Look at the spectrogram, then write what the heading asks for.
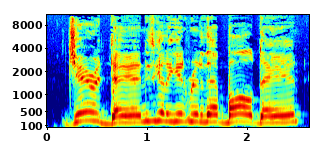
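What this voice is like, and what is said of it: Imitates another person's voice. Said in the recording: “That's my Lomas Brown for you for the day ... your Lomas impression ... I can't do Lomas Brown every day.”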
